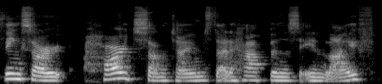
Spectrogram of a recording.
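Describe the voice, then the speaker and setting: Unhurried Swedish-accented woman in her fifties. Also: lowish voice, vocal fry, darkish tone. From Sweden. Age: 50s. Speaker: guest, life and business coach. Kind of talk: reflective interview talk.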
